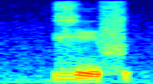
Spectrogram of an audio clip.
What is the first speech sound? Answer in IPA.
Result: ɣ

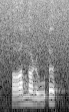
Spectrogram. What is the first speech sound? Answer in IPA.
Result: ɑ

